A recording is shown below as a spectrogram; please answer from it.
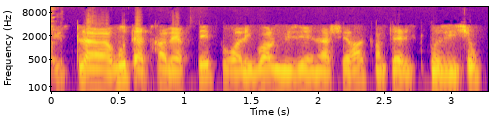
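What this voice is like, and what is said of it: Thick Québécois French accent. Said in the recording (French): “un petit euh, journaliste québécois euh, francophone avec un accent à couper au couteau”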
